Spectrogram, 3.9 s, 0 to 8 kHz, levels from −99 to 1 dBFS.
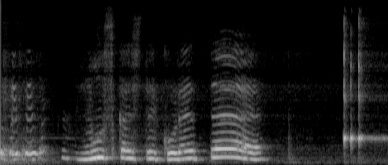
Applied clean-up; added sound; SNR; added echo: none; none; none; reverberation time 0.4 s.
